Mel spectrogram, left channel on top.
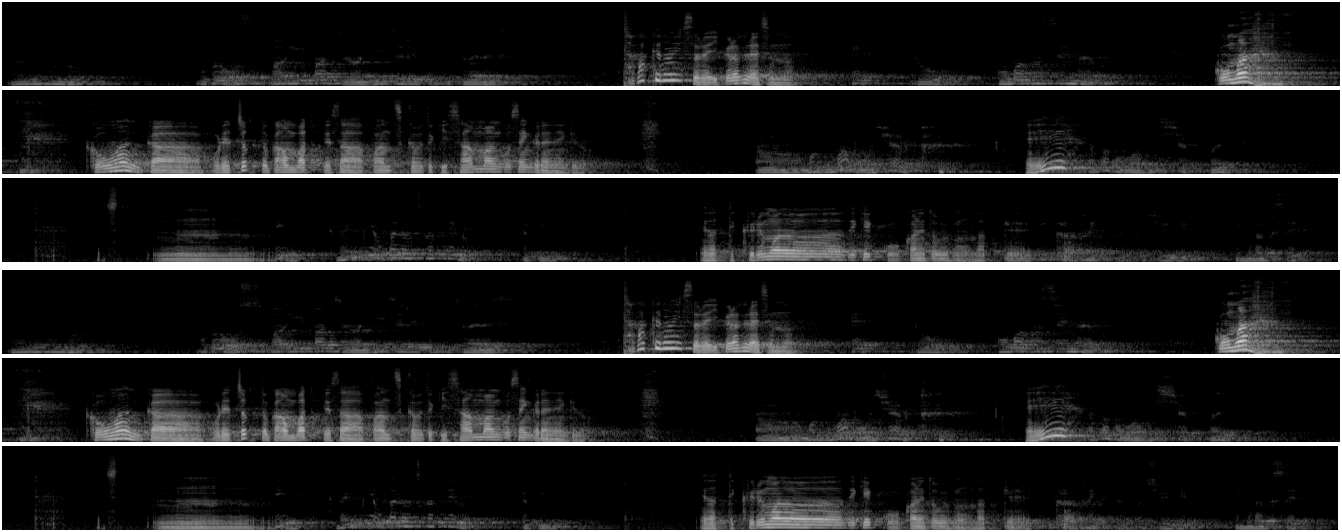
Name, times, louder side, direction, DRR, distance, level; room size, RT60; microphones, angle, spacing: voice 1, 0.1-0.8 1.9-5.1 8.5-8.7 9.0-9.6 9.9-11.1 13.5-13.9 20.9-23.0 24.2-25.9 29.5-29.7 30.1-31.5 31.9-32.4 36.8-38.7 39.1-39.7, equal, 85° right, 1 dB, 5.5 m, -46 dB
voice 2, 6.2-7.9 12.1-12.9 13.6-19.2 19.8-20.0 23.6-24.2 27.2-27.3 27.8-27.9 28.3-29.3 33.7-33.9 34.2-37.0, right 2 dB, 25° right, 3 dB, 0.5 m, -29 dB
20.0 x 18.5 x 9.9 m, 2.2 s
head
